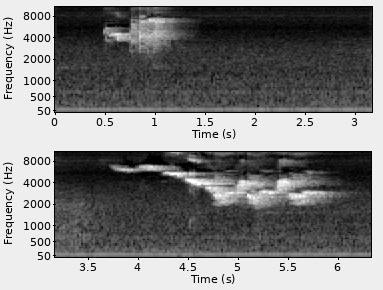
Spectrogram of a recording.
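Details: Female red-billed leiothrix summoning the male, played to trigger singing in other birds: a short rasping burst, a long pause, then a longer falling chatter of high buzzy notes, over a faint electrical hum.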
